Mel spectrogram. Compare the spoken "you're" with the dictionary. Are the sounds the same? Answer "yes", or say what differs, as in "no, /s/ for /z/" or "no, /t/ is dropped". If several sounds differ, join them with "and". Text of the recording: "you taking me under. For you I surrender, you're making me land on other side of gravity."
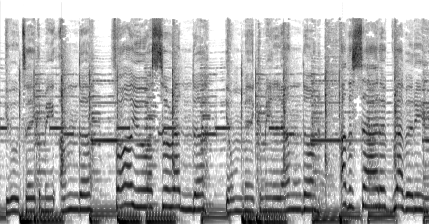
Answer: no, /l/ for /ɹ/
